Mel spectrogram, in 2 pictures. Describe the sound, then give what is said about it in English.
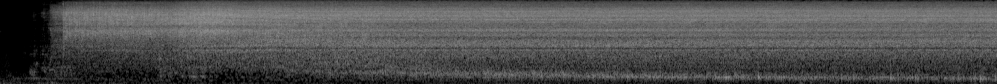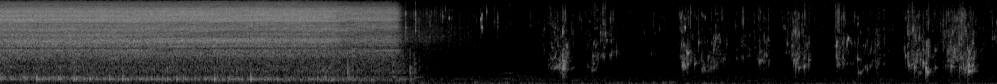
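Water runs into a bathroom sink with the microphone almost inside the basin, a loud, steady rushing hiss that lasts about thirteen seconds. The flow then cuts off abruptly, leaving a few faint, scattered drips and small sounds. “That obviously was a pretty close proximity thing of the microphone, basically almost in the sink.”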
